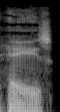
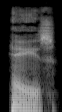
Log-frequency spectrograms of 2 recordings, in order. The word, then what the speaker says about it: Hayes: Daniel Jacob Hayes, not Hayes. Hayes.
